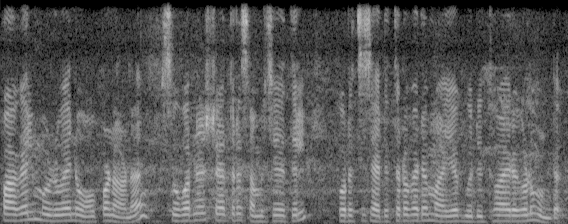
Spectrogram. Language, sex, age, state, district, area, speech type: Malayalam, female, 60+, Kerala, Idukki, rural, read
